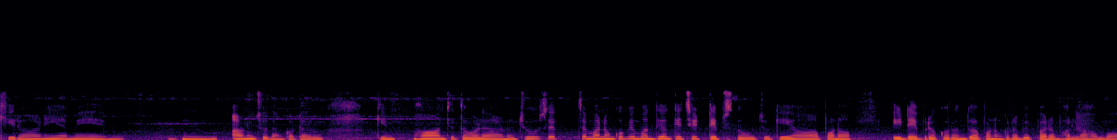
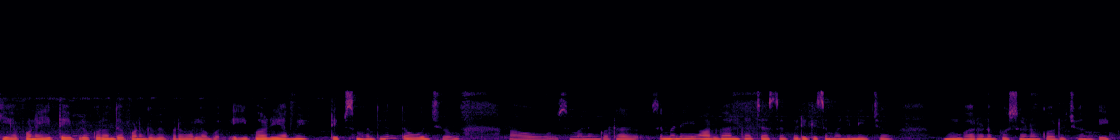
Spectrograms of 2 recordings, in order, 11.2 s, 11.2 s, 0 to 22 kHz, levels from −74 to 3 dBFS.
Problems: constant background noise, continuous background conversations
